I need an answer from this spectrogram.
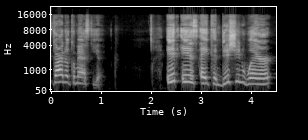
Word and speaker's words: gynecomastia: It's gynecomastia.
